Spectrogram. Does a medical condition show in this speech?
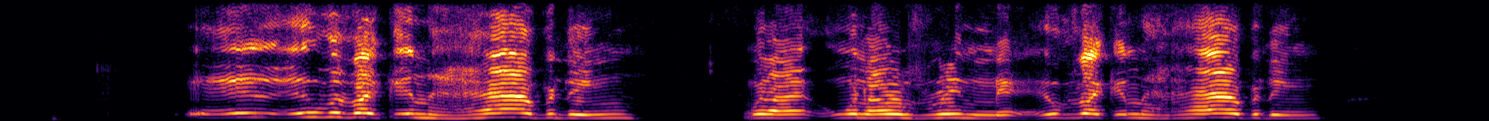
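Yes: cerebral palsy; wheelchair bound.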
